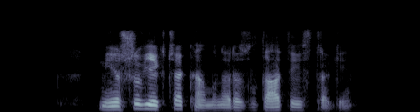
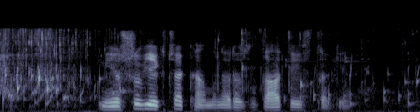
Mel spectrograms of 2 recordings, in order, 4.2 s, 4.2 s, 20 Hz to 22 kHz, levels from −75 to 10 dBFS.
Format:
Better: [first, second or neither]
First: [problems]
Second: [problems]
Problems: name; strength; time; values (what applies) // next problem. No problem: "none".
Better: first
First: none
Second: background sound (Liquid); 9 dB below the speech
